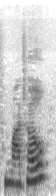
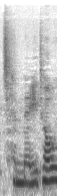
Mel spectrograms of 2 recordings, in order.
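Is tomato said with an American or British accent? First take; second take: British; American. First: It is said in a British accent. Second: It is said in an American accent. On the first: "but in British English, we say tomato" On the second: "we say tomato here"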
